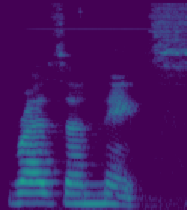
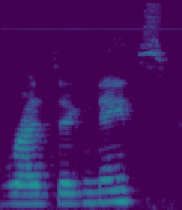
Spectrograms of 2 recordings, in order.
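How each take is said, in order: First: The middle has no g sound. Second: The middle has an added g sound. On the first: The speaker calls it right. "Resonates, excuse me" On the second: The speaker calls it wrong. "I say like resignates and not emphasize the proper pronunciation"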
